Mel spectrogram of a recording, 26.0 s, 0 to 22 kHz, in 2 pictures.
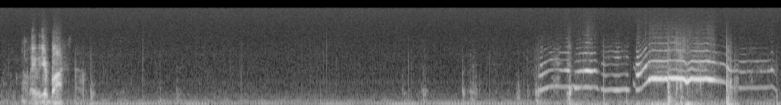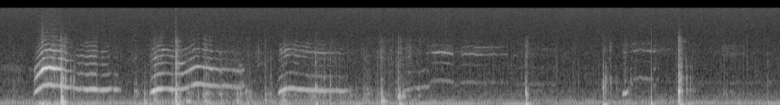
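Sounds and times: squeaky babbling puppet voice: 13.6s - 18.9s, 19.8s - 22.3s, 23.4s - 24.2s.

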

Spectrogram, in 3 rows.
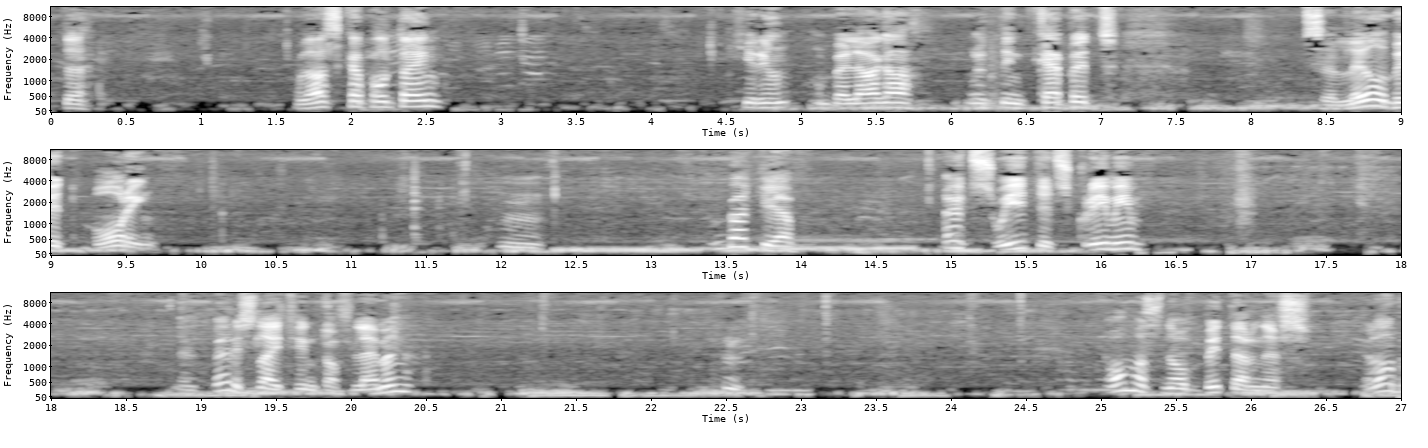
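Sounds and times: man chewing food: 9.1s - 13.4s, 20.6s - 24.7s
small mouth clicks: 10.0s - 13.3s, 20.9s - 24.7s.

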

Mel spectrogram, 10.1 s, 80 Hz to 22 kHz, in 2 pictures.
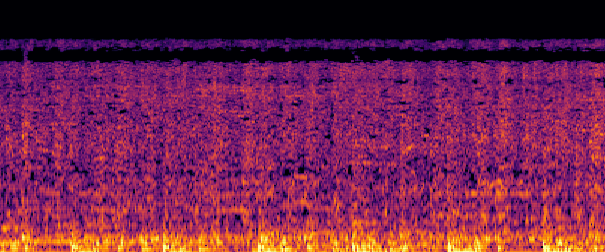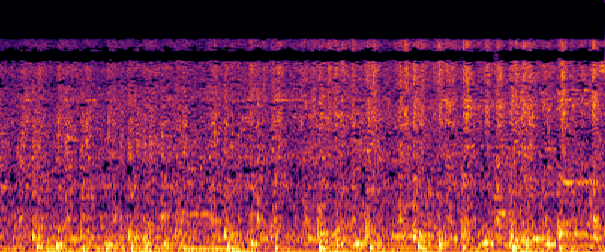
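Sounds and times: deep bass drum beats: 0.0s - 10.0s
snare and hand percussion: 0.0s - 10.0s.

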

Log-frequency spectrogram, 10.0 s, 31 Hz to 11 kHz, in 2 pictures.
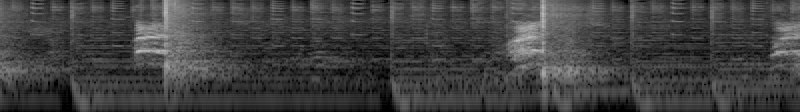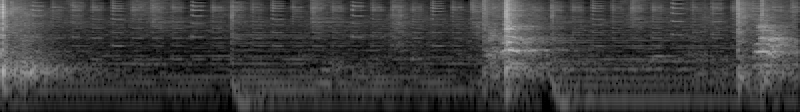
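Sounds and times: background music: 0.0s - 10.0s
kicks hitting strike pads: 3.2s - 3.8s, 4.9s - 5.4s.

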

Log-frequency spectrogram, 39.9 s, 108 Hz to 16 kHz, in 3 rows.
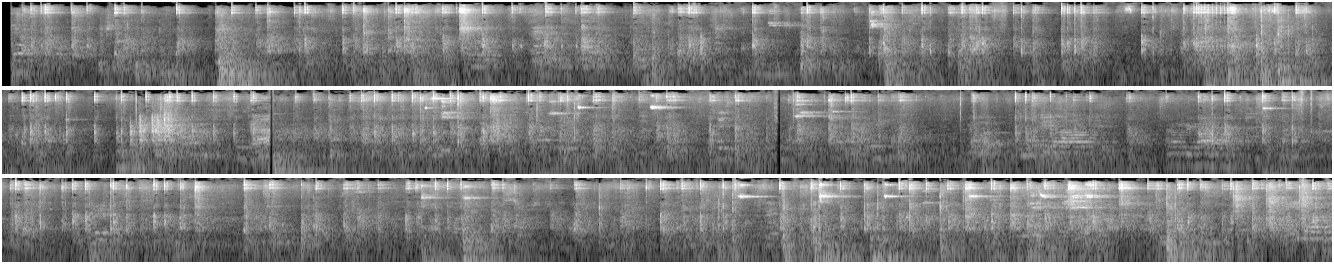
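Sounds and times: distant table tennis clicks: 0.1s - 22.4s, 25.3s - 39.9s
table tennis ball clicking: 2.6s - 24.6s.

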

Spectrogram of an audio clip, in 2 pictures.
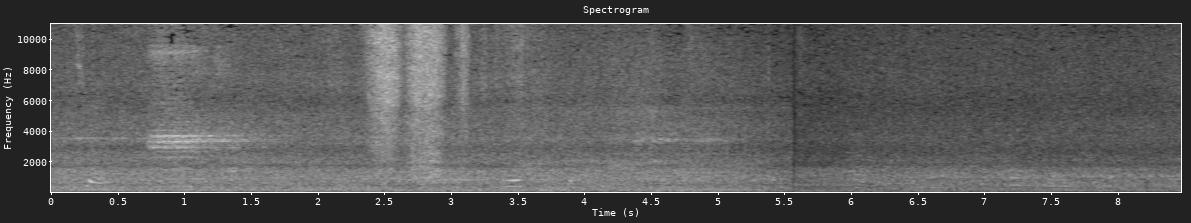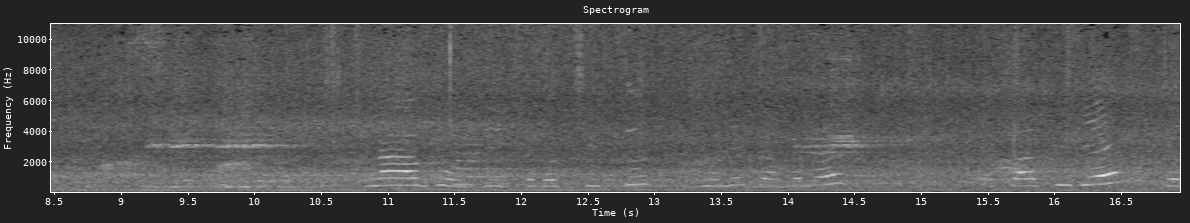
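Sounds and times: road traffic: 0.0s - 16.9s.

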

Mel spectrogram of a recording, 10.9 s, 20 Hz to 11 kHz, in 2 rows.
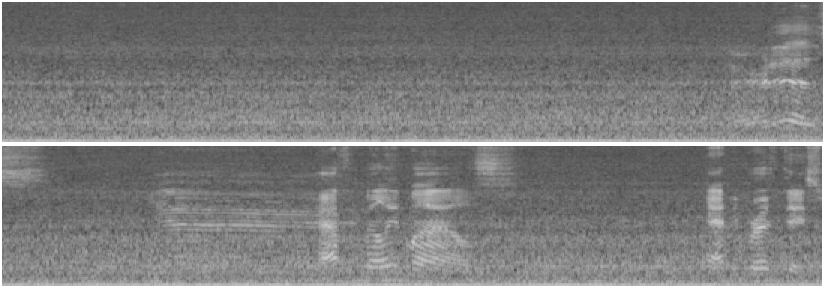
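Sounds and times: road and engine drone in van: 0.0s - 10.9s.

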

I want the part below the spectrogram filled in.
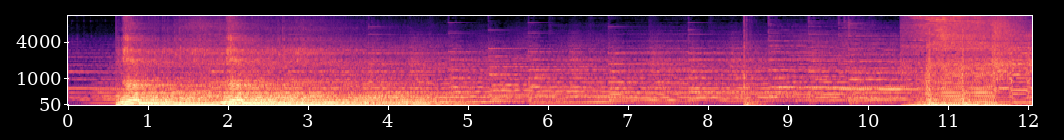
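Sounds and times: car engine revving: 0.6s - 5.2s.

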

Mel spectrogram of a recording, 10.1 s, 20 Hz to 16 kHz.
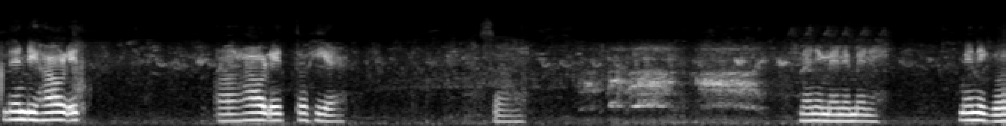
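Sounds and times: rooster crowing: 5.8s - 7.7s.

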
